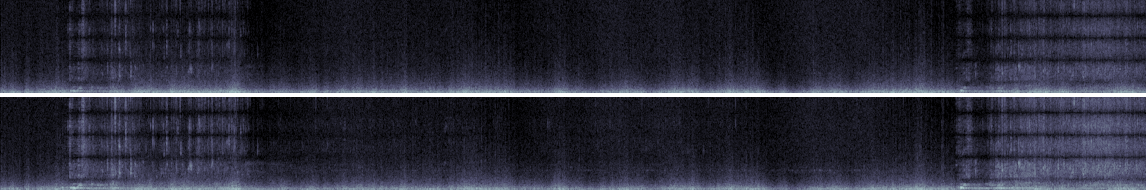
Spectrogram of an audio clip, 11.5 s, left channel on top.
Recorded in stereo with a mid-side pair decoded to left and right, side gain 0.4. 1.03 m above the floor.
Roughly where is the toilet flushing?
Ahead right.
